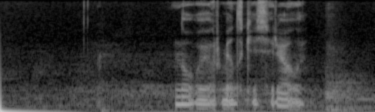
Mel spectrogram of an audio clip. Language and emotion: Russian, neutral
